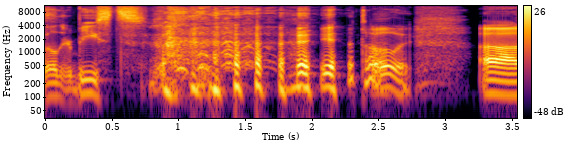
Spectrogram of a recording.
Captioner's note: laughing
